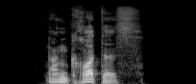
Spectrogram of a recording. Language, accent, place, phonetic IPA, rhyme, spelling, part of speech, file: German, Germany, Berlin, [baŋˈkʁɔtəs], -ɔtəs, Bankrottes, noun, De-Bankrottes.ogg
- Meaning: genitive singular of Bankrott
